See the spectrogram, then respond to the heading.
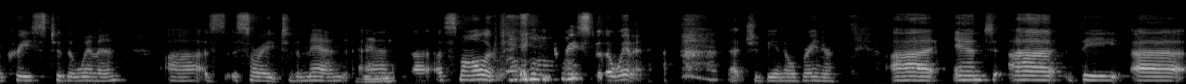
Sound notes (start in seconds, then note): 7.8 laughs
